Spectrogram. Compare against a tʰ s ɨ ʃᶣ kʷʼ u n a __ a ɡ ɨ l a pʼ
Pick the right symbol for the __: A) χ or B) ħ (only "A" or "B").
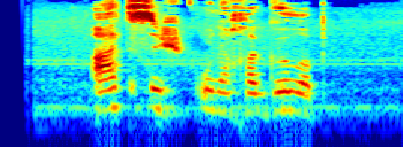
A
